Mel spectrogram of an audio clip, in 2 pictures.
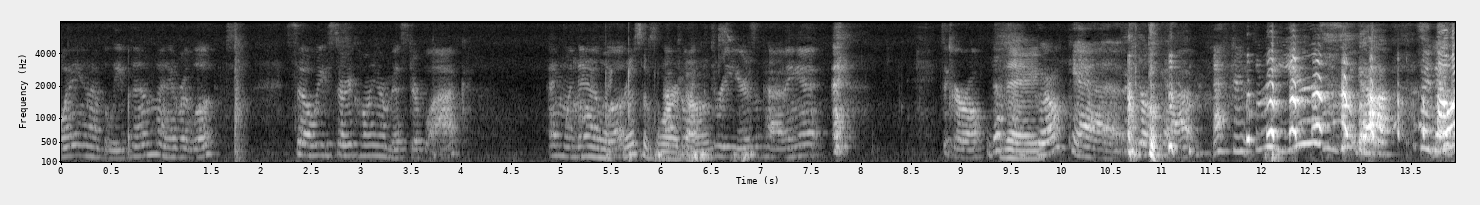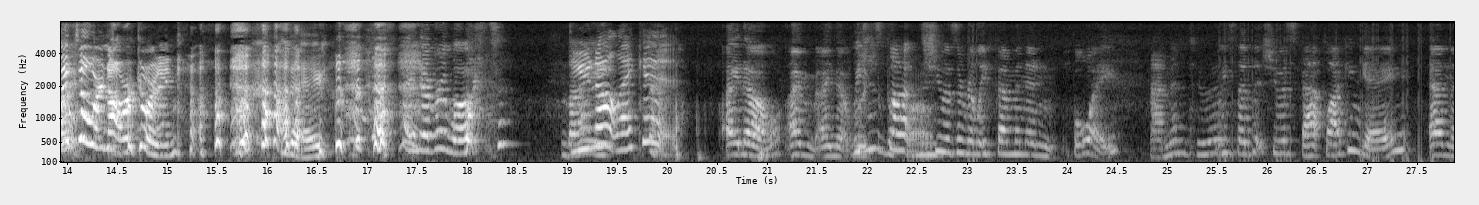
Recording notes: The sound isn’t great, and there is a lot of laughing.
